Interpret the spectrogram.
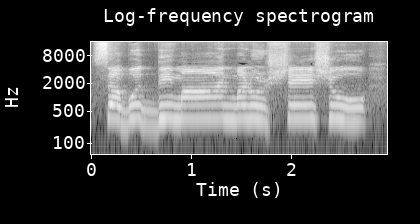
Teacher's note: आता जो श आहे त्याच्या वेळेस जीभ वरती न्यायची आहे, कारण ष षटकोनातला आहे, शहामृगातला नाहीये.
